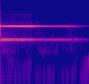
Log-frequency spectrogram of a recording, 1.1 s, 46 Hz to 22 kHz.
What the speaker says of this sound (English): Timer 1 finished.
